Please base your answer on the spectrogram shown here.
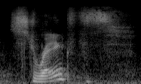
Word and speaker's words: strengths: of drops out uh english is just i mean terrible here look at this strengths that's just awful there's even like a hidden k in there when you pronounce it that we don't write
